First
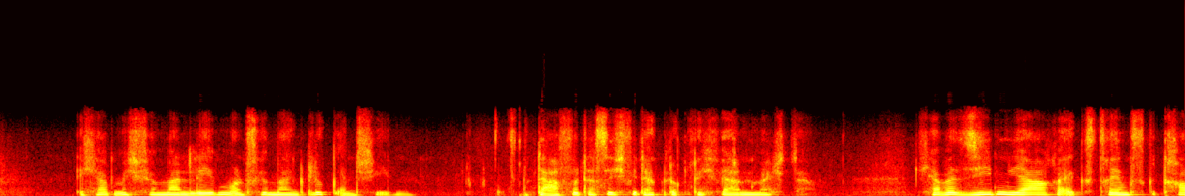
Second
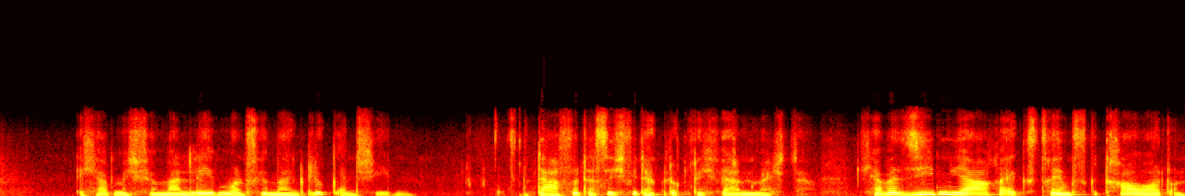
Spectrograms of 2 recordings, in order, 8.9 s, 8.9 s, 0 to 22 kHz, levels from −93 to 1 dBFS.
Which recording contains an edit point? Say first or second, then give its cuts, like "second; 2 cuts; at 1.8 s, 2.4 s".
second; 1 cut; at 6.2 s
